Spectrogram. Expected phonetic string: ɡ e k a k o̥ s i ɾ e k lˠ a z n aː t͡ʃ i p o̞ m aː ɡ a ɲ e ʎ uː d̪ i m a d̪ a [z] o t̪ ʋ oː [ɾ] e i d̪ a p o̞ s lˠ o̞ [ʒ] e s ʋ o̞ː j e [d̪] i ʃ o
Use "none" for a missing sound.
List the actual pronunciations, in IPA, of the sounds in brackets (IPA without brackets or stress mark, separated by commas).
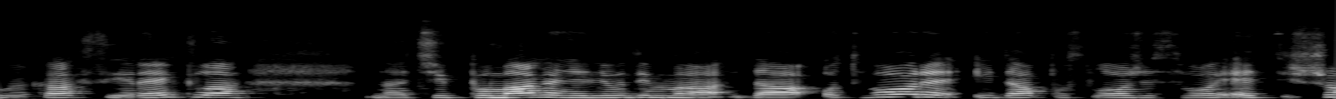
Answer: none, ɾ, ʒ, t̪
